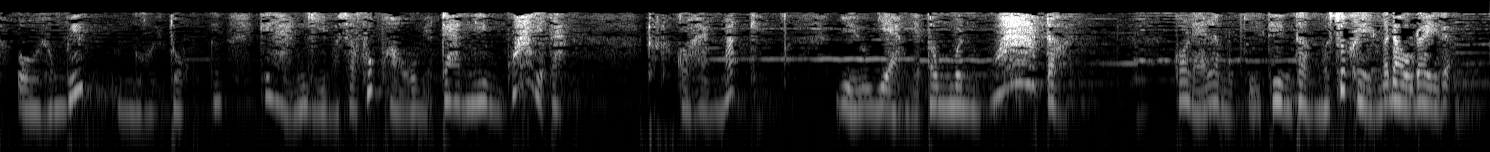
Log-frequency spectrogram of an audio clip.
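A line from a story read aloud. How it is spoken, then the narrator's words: Crowd whispering. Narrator (Vietnamese): họ thì thầm với nhau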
